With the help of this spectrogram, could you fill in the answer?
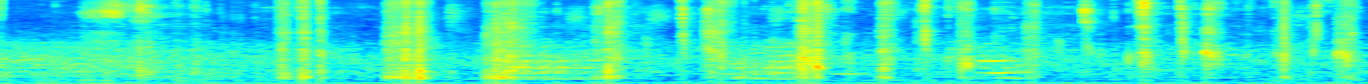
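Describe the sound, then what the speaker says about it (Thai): Crispy Thai pork cracklings crunch between the teeth during a khanom jeen papaya salad meal, a run of close, quiet, irregular crackles and snaps with a faint background hum and no talking. "เคี้ยวยากนะแคบหมูก็เคี้ยวยาก"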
